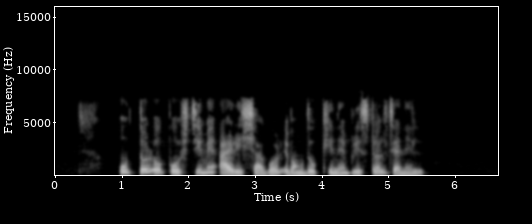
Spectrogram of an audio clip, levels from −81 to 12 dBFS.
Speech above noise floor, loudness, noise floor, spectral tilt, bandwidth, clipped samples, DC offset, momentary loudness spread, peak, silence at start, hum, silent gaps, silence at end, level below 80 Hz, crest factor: 62 dB; -16 LUFS; -78 dBFS; -4.5 dB/octave; 7.6 kHz; under 0.1%; under 0.1%; 7 LU; -2 dBFS; 0.95 s; none; none; 1.15 s; -60 dBFS; 16 dB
